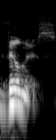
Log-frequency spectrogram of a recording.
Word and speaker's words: Vilnius: And by the way, in English, people often will say Vilnius, which is fine in English, but in Lithuanian, it's pronounced Vilnius.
